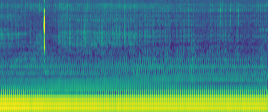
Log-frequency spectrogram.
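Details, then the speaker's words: Old Jet Power active speaker with a slightly dented cone: when powered, with no signal playing, it gives a steady low mains-pitch hum drone and one brief click. Cause suspected, not confirmed. "Hai segenap kondisi speakernya ya agak penyok di membran ya biases asalnya saat hai hai hai hidup yo yo memang ada suara berdengung"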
